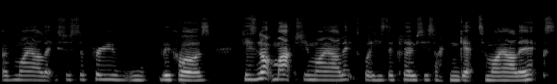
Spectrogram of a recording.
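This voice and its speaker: A woman with a British accent talks at a fairly quick pace. Her tone is bright and sharp, with big swings in loudness. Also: dry, close sound with no echo. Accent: British regional accent, self-noted. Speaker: book podcast host. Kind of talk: casual chat. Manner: animated.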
